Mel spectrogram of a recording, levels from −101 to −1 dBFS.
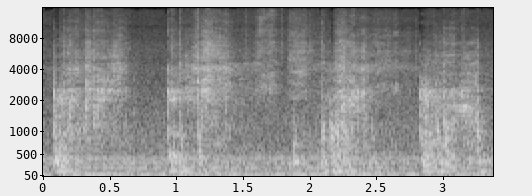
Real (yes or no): yes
